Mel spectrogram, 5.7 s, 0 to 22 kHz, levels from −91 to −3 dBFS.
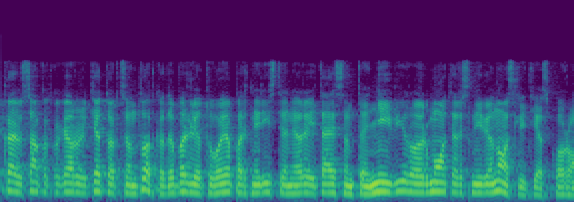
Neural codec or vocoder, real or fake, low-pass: none; real; 7.2 kHz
